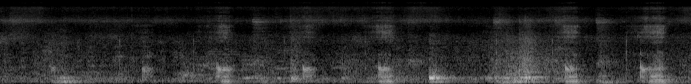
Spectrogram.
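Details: A sleeping Rottweiler snores, with rough, wheezy breaths repeating roughly every second or so.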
